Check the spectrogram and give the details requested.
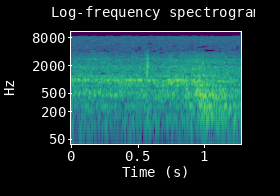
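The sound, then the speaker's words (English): An airplane that has just landed taxiing on the ground over the side of a field: a steady, dense engine roar with a low rumble underneath, swelling slightly toward the end, with no voices. “He must be taxiing over the side of the field.”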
